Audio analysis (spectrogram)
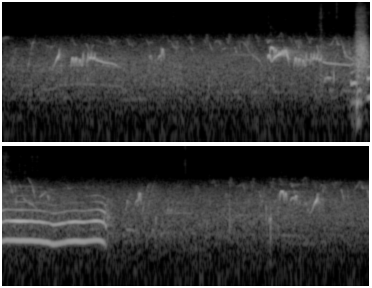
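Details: Coyotes rough-housing in play: scattered short high yips and squeaks, then a drawn-out wavering whine lasting about a second, with a sharp click near its start, over a steady background hiss.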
